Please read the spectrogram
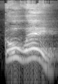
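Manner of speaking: high, loud shout; high loud brush-off; crying out. A narrator's reading. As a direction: shove off the pesky girl. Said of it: "cried Froggy".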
